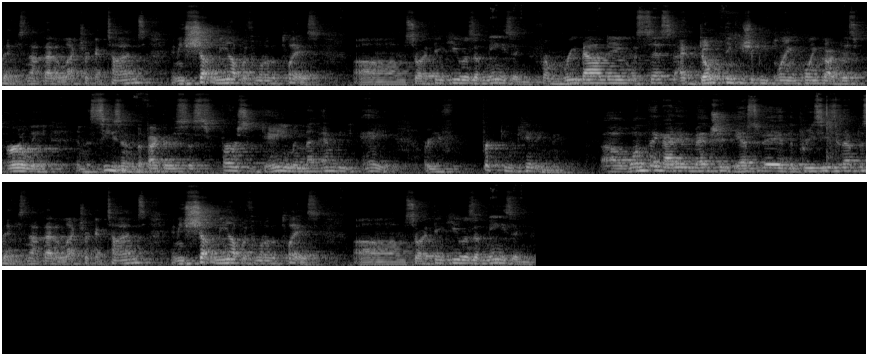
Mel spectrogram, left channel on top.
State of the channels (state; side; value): drops out; right; at 5.4 s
